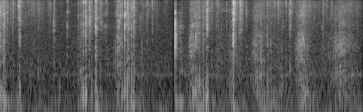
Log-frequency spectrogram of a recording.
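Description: A dark metal-edged blade is drawn across a solid, dry, hand-sized green oval soap bar with embossed lettering, held in one hand, shaving off thin crumbly flakes. Dry, crackly scraping strokes come in short bursts over a low background rumble, with bright crisp edges on the sharper cuts.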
